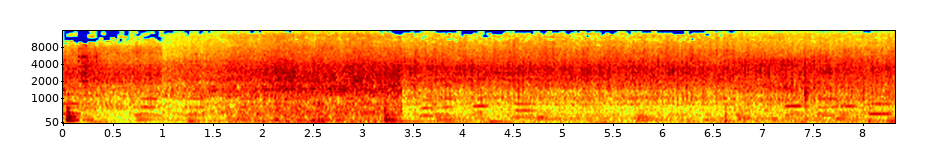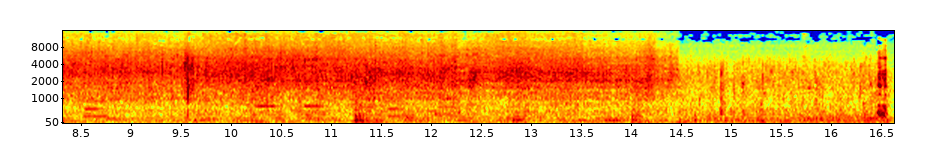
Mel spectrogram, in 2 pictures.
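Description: Shrimp and bacon sizzling as they are stir-fried in butter in a frying pan, a steady hiss that dies down near the end. Light background music plays underneath.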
